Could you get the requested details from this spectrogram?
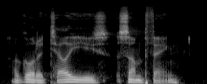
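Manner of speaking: put-on low, soft Australian accent. Talking about the older movies, Mel Gibson Australian accent impression. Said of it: "doing an Australian accent where he's like".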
